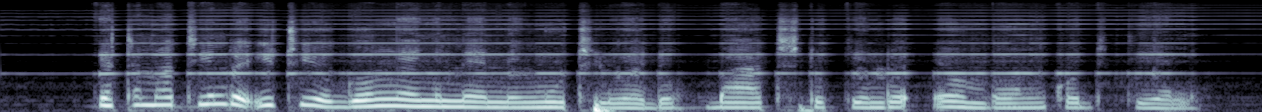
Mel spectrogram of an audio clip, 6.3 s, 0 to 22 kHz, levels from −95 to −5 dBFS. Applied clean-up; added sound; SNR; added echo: neural mask model RNNoise.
